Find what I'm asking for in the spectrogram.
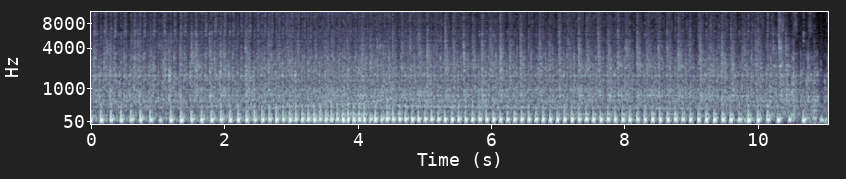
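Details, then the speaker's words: Old Kohler single-cylinder engine on a Ford Model 100 garden tractor (built by Jacobsen), first run, carburetor adjusted: even steady thump at fast idle, no misses or knocks; runs nicely after blowing carbon from exhaust at startup. "Well, this old Kohler runs pretty nice. I blew a little bit of carbon out of the exhaust when it first started, so I think a bunch of the stuff inside the engine loosened up and it got rid of it, so that was kind of nice."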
